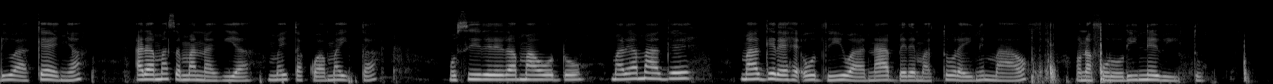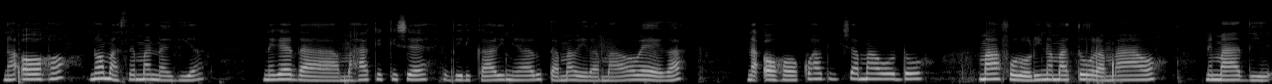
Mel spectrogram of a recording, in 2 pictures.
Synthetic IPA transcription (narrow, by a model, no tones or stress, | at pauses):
ɾiwakɛɲaː | ɾeamasɛmanaɣiamaitakwamaita | osiɾeɾeɾamaodo | maɾeaaɡe | maɡeɾɛɦɛʔoðuiwanabɛɾɛmatoɾainemaɔːnafoɾoɾineβiːto | naʔɔɦɔ | nɔmasɛmanaɣia | neɣɛðamaɦakikiʃɛðiɾikaɾineaɾutamaweɾamaɔwɛɣa | naʔɔɦɔkohakiki̥ʃamaodo | mafoɾoɾinamatoɾamaɔ | nemaðie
